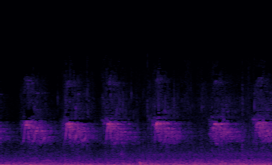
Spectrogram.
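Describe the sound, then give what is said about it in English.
Birds chirp in a steady series of short, high bursts, about six in a row, from around five or six nests, over a constant low rumbling background. No one speaks. “Birds having a great time here, aren't they? There'll be five or six nests in there.”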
